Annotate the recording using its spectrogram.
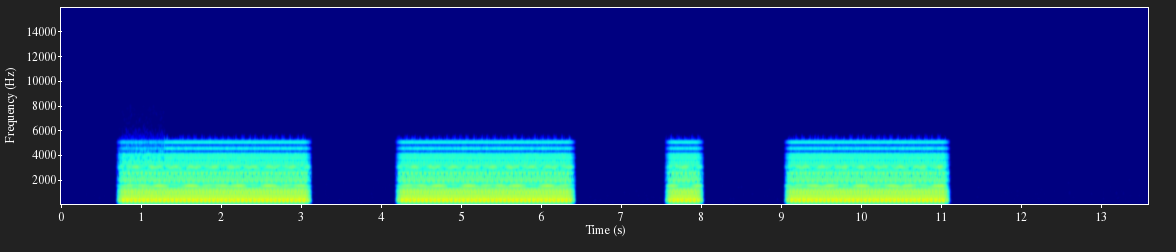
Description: Train horn signal, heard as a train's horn. 2 long, 1 short, 1 long. On North American railways: approaching a public crossing.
